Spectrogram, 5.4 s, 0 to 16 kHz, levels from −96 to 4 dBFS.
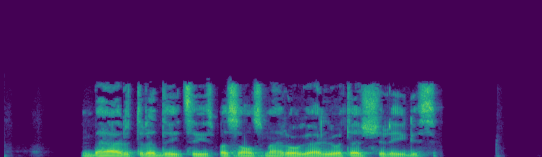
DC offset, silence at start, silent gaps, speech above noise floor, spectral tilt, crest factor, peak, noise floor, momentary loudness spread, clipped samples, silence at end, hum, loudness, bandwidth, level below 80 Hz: under 0.1%; 0.8 s; none; 50 dB; -5 dB/octave; 18 dB; 0 dBFS; -66 dBFS; 7 LU; under 0.1%; 1.05 s; none; -16 LUFS; 8 kHz; -54 dBFS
